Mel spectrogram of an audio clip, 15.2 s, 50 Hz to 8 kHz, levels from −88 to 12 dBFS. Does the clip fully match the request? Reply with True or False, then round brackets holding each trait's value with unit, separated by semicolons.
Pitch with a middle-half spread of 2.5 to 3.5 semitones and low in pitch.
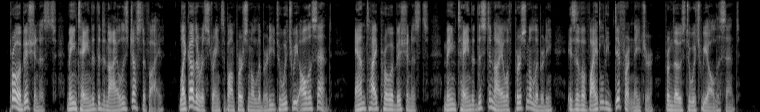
False (5.2 semitones; 120 Hz)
